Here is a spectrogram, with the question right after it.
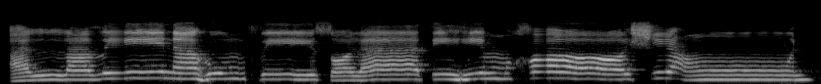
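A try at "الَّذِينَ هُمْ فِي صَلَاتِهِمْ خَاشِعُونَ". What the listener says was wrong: Alladzina hum fi salatihim khatihim. Alladzina hum fi salatihim khashi'un. Sama kha-nya ya, belum keluar.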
